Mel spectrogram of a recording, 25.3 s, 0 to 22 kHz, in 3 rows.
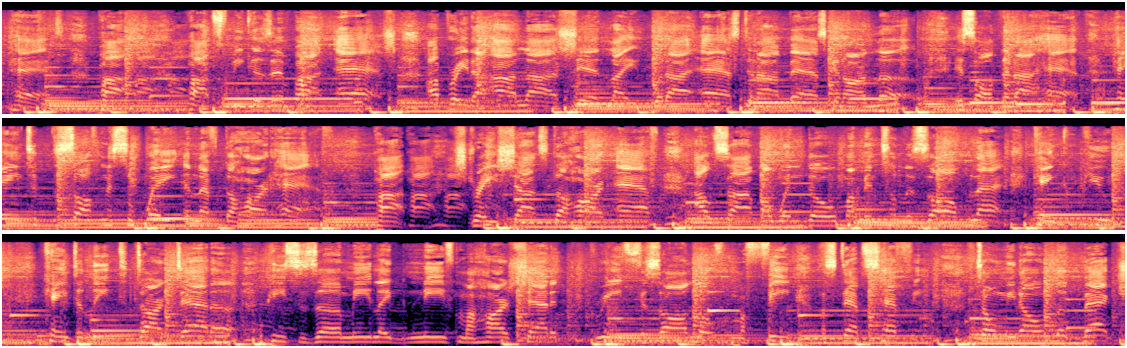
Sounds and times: Hip hop music: 0.0s - 25.2s
Rapping: 0.0s - 25.2s.

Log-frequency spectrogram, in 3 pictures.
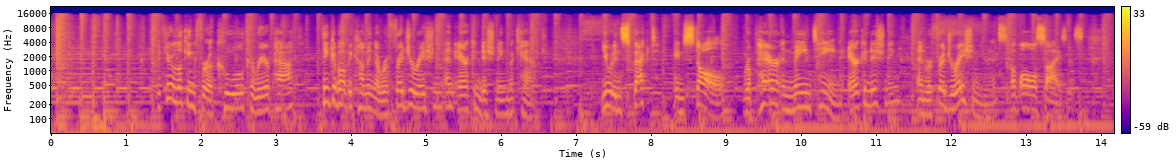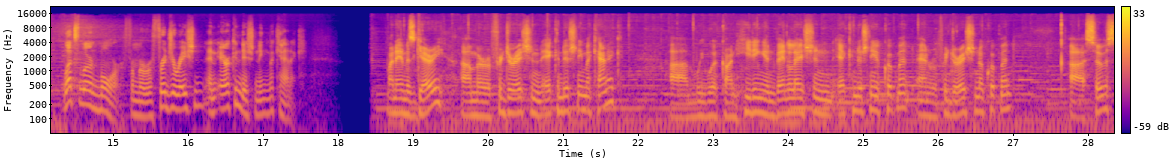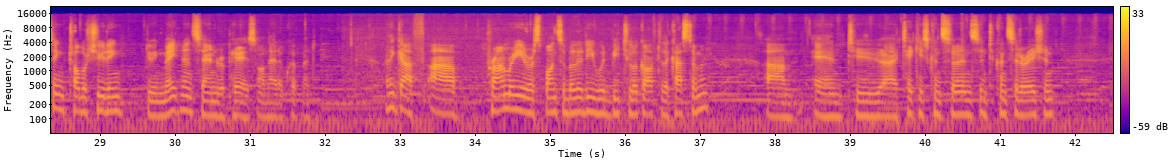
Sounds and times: Music: 0.0s - 17.8s, 18.4s - 42.5s
Speech: 1.4s - 6.6s, 7.4s - 13.8s, 14.4s - 17.6s, 18.7s - 21.8s, 22.5s - 27.0s, 27.7s - 31.9s, 32.8s - 37.2s, 37.9s - 41.8s.

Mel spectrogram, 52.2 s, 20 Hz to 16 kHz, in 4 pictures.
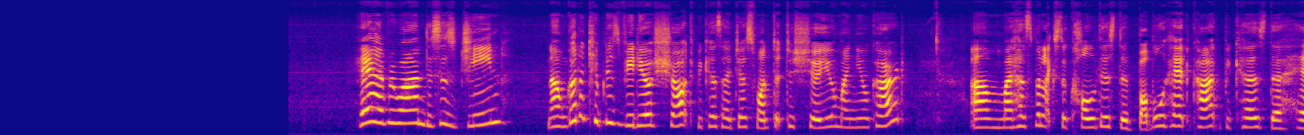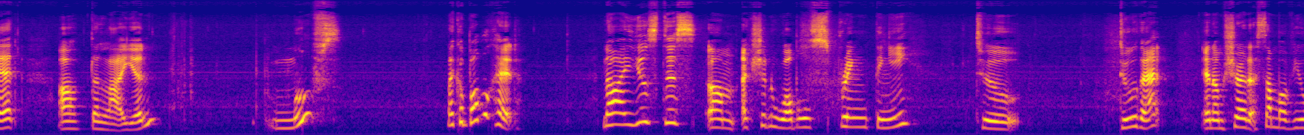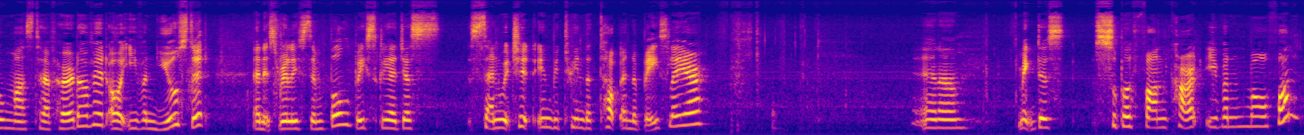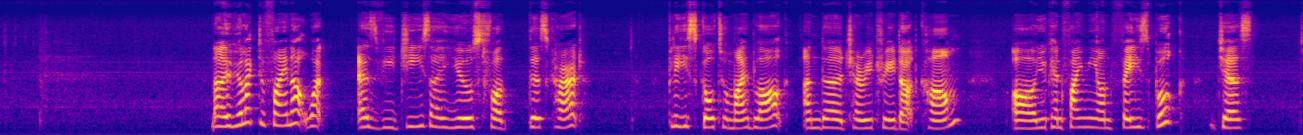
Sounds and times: Speech: 3.6s - 14.7s, 15.6s - 16.6s, 17.5s - 18.4s, 19.1s - 23.3s, 24.2s - 33.2s, 35.2s - 39.2s, 41.2s - 45.1s, 45.8s - 51.8s.

